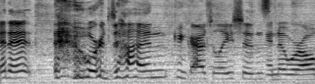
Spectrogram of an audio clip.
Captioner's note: laugh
